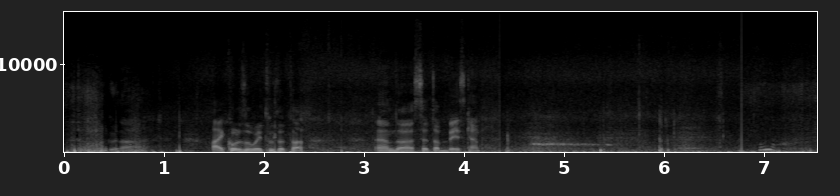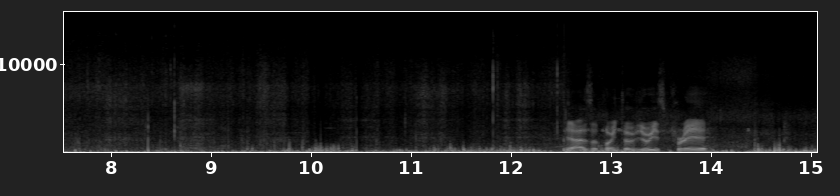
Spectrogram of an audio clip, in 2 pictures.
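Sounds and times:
footsteps on rocky trail: 0:00.0 - 0:12.9
low microphone rumble: 0:00.0 - 0:15.0.

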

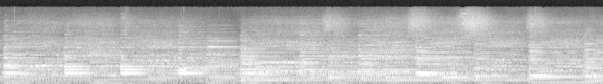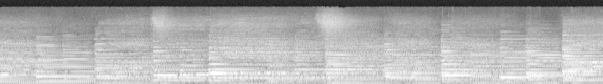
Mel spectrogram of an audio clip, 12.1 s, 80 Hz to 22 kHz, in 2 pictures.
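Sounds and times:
congregation singing a hymn: 0:00.0 - 0:12.0
piano accompaniment: 0:00.0 - 0:12.0.

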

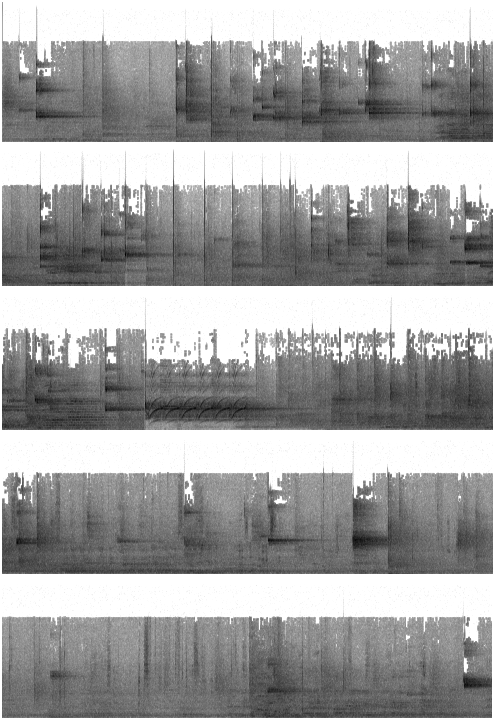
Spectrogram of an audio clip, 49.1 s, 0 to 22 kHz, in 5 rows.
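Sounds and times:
sneakers squeaking: 0:00.0 - 0:22.5, 0:26.1 - 0:26.7, 0:28.8 - 0:30.6, 0:33.0 - 0:33.8, 0:34.6 - 0:35.6, 0:36.4 - 0:40.8, 0:44.2 - 0:45.6, 0:48.4 - 0:49.0
basketball bouncing on wooden floor: 0:11.2 - 0:16.5.

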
